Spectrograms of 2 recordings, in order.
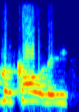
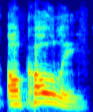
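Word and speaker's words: Okolie: Those they wasn't in order, but you got Lawrence Makoli and Lugassi Jr. over Daniel Dubois and Moses Atana. No, Lawrence Okoli.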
